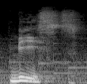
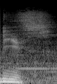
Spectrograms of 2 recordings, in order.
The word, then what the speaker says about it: beasts: The words beasts has 3 distinct sounds at the end. Say beasts and not bees.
